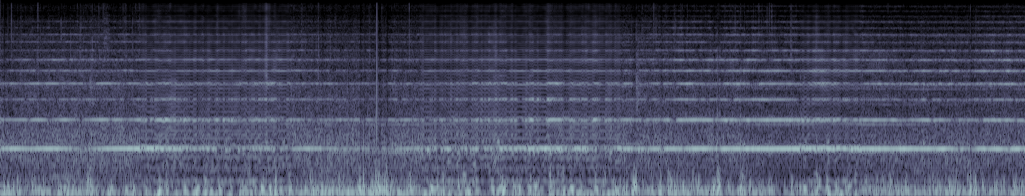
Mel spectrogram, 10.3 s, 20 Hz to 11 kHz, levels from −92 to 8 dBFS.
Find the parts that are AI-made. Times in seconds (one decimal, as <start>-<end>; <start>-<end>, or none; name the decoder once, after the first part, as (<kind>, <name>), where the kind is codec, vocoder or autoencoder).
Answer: 1.4-2.9 (vocoder, Vocos); 4.2-6.2; 8.0-8.6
